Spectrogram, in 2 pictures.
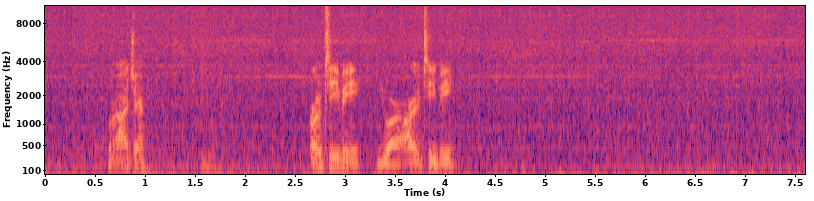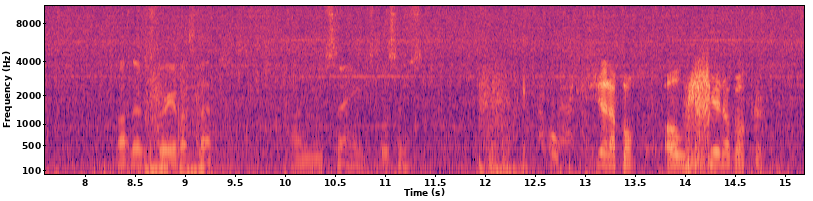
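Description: A helicopter's rotor thumps and drones steadily.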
